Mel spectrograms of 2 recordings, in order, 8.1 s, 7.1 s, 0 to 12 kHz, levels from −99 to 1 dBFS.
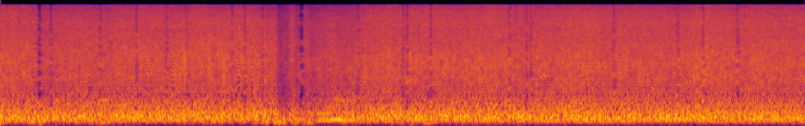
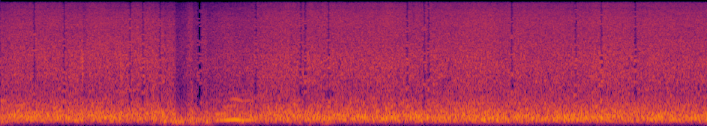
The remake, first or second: first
